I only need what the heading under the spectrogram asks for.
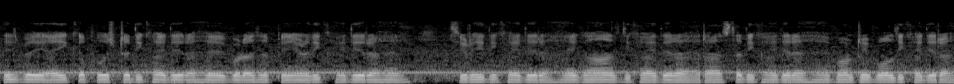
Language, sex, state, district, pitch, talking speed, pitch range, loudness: Hindi, male, Jharkhand, Sahebganj, 105 Hz, 215 wpm, 105-110 Hz, -23 LUFS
